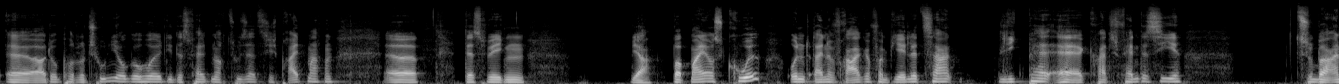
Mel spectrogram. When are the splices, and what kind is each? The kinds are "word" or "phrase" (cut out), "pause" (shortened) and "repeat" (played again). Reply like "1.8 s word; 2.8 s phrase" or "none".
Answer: 8.1 s word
